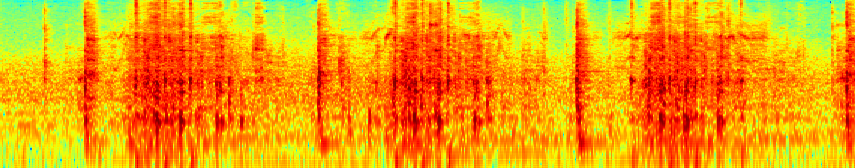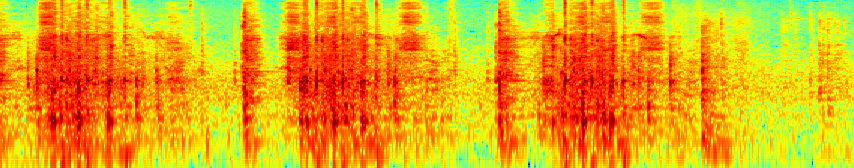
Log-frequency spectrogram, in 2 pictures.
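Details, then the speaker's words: Snowflite snowblower, oil level slightly low, being hand pull-started: repeated pull-cord cranking bursts about every two seconds, engine turns over but never catches because the key was off; cranks but will not start. "start probably would start better if i had the key on"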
